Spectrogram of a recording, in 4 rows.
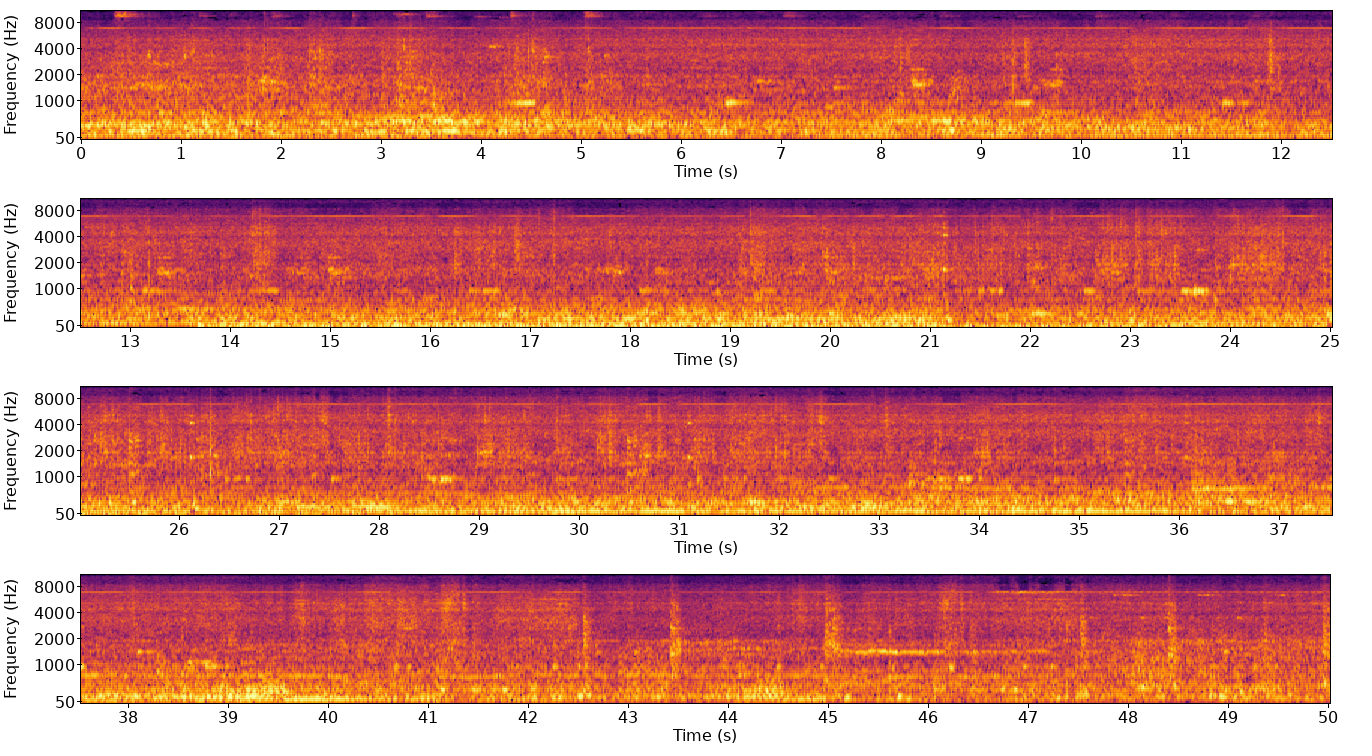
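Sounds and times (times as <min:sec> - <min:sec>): electric motor hum: 0:13.6 - 0:33.2.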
